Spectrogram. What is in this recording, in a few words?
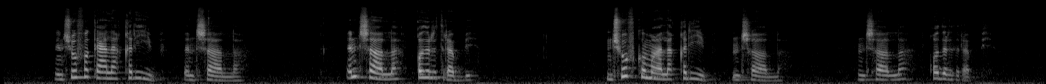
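greeting farewell, Tunisian Arabic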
